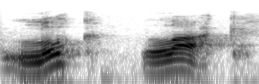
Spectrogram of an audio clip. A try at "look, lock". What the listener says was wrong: But you're going a little too long on look.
